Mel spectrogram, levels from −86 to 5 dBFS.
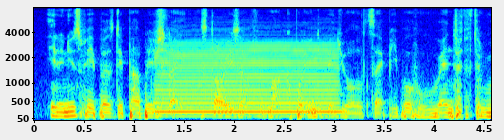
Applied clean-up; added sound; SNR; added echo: none; Wind instrument, woodwind instrument; 1 dB; none.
